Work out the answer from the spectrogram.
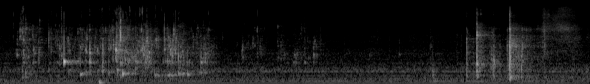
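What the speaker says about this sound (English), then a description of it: "Now we want to go ahead and add the rest of our ultra filtered milk." Ultra-filtered milk poured into an Instant Pot while making cold-start yogurt, a soft liquid splash in two short bursts with quiet pauses between, faint and close.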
